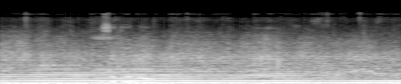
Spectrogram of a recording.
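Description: A steady engine drone holding one pitch throughout, over a low rumble.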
